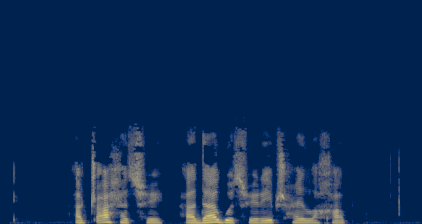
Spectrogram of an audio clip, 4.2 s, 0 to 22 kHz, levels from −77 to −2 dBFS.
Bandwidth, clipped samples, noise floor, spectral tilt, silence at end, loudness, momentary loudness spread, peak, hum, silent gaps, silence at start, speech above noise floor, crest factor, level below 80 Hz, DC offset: 10 kHz; under 0.1%; -69 dBFS; -4 dB/octave; 0.75 s; -23 LUFS; 11 LU; -2 dBFS; none; none; 0.75 s; 46 dB; 22 dB; -72 dBFS; under 0.1%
